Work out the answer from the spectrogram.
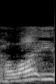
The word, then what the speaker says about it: Hawaii: You know, is it Hawaii or Hawaii? He said, it's Hawaii.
